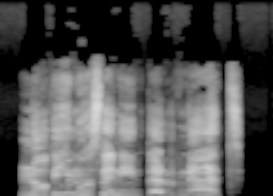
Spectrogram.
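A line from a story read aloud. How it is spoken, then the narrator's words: Group shouting. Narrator (Spanish): gritan todos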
